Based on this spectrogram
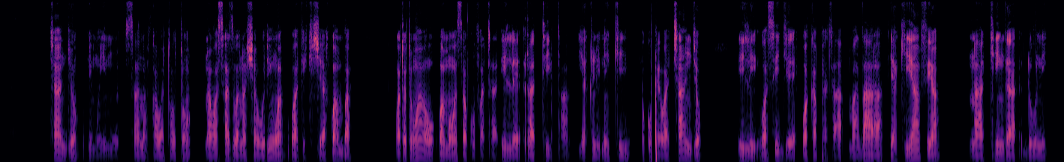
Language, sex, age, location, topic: Swahili, male, 25-35, Nakuru, health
